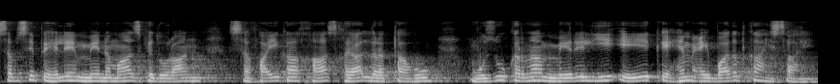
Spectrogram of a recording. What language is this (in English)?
Urdu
